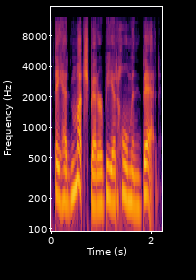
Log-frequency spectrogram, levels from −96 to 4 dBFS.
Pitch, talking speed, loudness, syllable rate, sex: 195 Hz, 240 wpm, -18 LUFS, 4.9 syllables/s, female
